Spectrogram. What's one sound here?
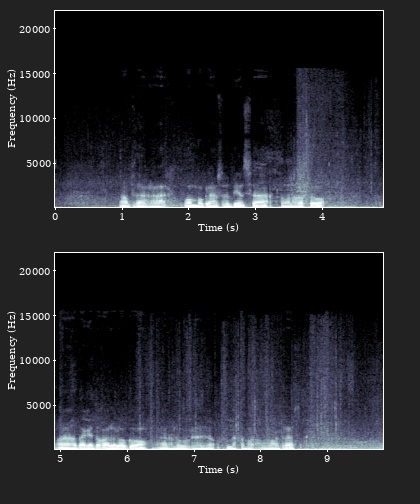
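Dinosaurs roar and growl loudly.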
